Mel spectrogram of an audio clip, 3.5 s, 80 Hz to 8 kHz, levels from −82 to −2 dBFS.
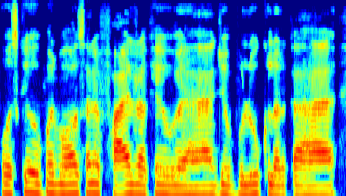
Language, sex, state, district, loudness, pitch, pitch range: Hindi, male, Jharkhand, Garhwa, -16 LUFS, 130 Hz, 130-140 Hz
